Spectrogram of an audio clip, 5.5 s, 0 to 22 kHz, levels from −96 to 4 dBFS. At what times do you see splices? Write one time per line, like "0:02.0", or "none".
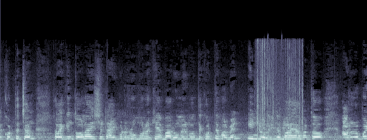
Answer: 0:04.1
